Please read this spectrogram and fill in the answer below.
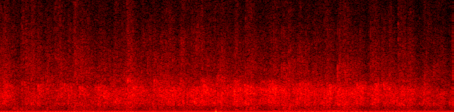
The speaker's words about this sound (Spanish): La iglesia dice. The church says. Amén. Dele ese aplauso a Cristo Jesús.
